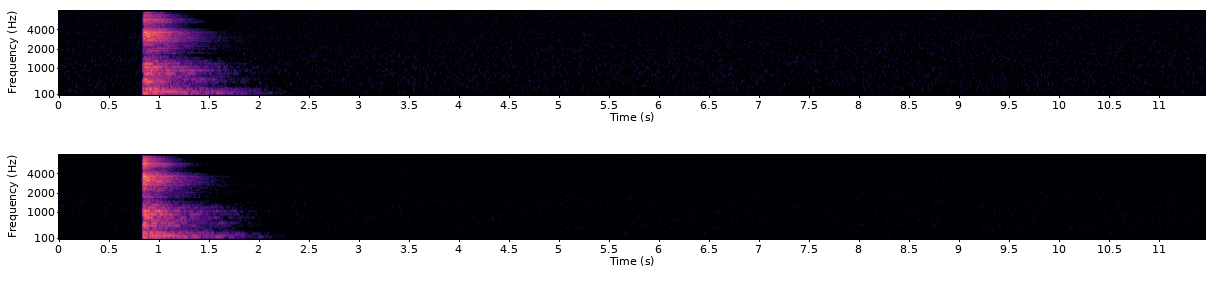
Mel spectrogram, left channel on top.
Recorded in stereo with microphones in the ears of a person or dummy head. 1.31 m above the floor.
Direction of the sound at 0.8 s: 55° right (ahead or behind).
